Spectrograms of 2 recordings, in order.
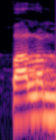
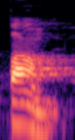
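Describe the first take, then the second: First: The L sound is pronounced before the M. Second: The L sound is silent before the M. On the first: The speaker calls it wrong. "बिल्कुल गलत है" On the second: The speaker calls it right. "इसका सही sound होगा पाम"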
